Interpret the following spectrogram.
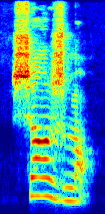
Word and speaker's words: changement: Un changement. Changement. Un changement.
